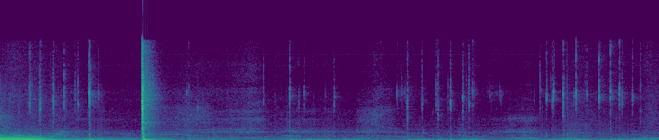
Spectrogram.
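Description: Computer keyboard being typed on in short scattered runs of keystrokes, with one sharp click about a second and a half in that is the loudest sound.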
